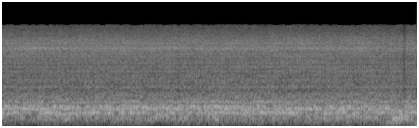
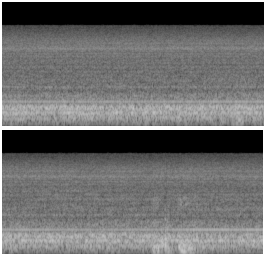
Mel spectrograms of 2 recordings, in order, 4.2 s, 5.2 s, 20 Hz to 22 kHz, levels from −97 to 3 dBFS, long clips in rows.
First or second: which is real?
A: second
